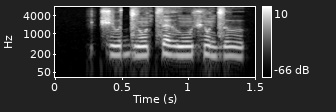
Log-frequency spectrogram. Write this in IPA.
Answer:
t͡ʃ ɯ d͡z õ t͡s ɛ ɣ ũ ʃ õ d͡z ɯː

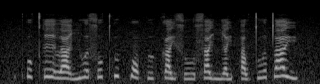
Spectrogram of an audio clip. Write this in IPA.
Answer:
pʰ o˥˨ t̪ʰ eː˥˨ l aː˧˩ ɲ u˥˨ ə̯ s o˧˥ t̪ʰ ɯː˧˥ k̚ p ɔː˩ k ɯː˩ k a˧˩ j s uː˩ s a˧˩ j ɲ a˩˧ j h a˩ w t̪ u˧ ə̯ t̪ a˥˨ j

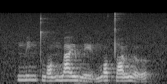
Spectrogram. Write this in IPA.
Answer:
n̪ i˥ n t̪ w ɔ˧˥ n̪ w a˥ ɪ̯ ɻ w ḛ˨˩ ɪ̯ n̪ w ɔ˥˩ t̪ ɑ˧˥ ʊ̯ l ɤ̰˨˩˦

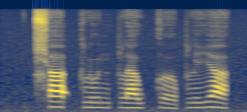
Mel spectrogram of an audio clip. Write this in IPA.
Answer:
t͡ɕʰ a˥˩ ʔ k l u˧ n p l a˦˥ w k ɤː˩˦ p l i˥˩ a̯

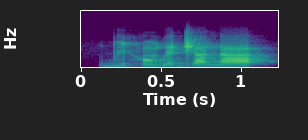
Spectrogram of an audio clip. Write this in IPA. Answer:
b i˦ h ɔ̃˧ b ɛ˧ d͡ʒ a˨ n a˧

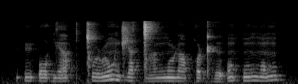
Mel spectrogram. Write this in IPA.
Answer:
ʔ y ʔ o ɡʲ ã | ǀ u ɭ ũ d͡ʒ a ɡ͡ǀ ã ŋ ũ ɳ ã qʷ ɘ ɖʱ ʏ ʔ õ p ũ ŋ õ ŋ

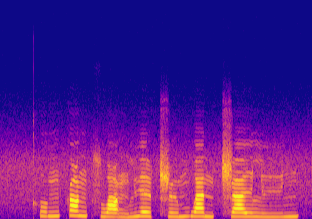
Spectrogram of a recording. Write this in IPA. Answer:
kʰ ɤ˧˥ ŋ k ɑ˥˩ ŋ t͡s w ɑ̰˨˩ ŋ l ɥ ɛ˥˩ ʈ͡ʂ ɻ̩˧˥ m w a˥˩ n ʈ͡ʂ a˥ ɪ̯ l y˧˥ n

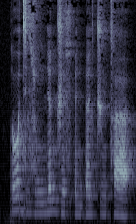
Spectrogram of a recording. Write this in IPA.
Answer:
ɾ ʊː dʲ e lʲ ɮ u ŋ nʲ æ nʲ ʒ e x ʔ e nʲ ʔ æ lʲ t͡ʃ ʊ ŋ tʰ æ

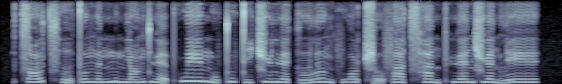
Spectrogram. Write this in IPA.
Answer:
t͡s ɑ˧˥ ʊ̯ t͡sʰ ɹ̩˨˩ t̪ ɤ˥ ŋ ə˧˥ n n̪ u˧ n̪ j ɑ˧˥ ŋ t̪ ɥ ɛ̰˨˩ pʰ w e˥ ɪ̯ m ṵ˨˩ t̪ u˥˩ t̪ i˧˥ t͡ɕ y˥ l ɥ ɛ˥˩ k ɤ˧˥ l ɤ˥˩ ŋ f w ɔ˥ ʈ͡ʂ ɤ̰˨˩ f ä˥˧ t͡sʰ a˥˩ n pʰ ɥ ɛ˥ n ɕ ɥ ɛ˥˩ n l e˥ ɪ̯

